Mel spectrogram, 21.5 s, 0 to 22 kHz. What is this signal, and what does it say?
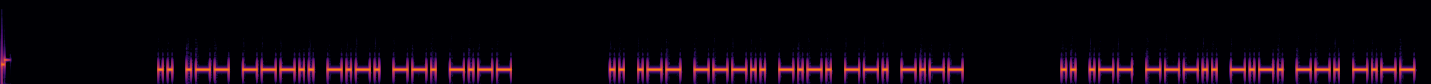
Morse code, heard as a keyed tone, about 17 wpm, 700 Hz. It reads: IW8CGY IW8CGY IW8CGY
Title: DXCC-100 Call Signs - 6 Characters - Repeated 3x - 17wpm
